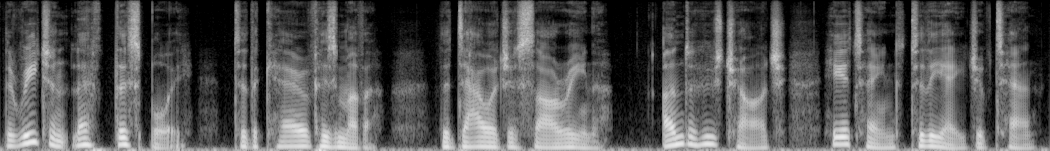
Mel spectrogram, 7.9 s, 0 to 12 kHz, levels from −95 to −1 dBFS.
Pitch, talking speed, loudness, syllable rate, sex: 105 Hz, 185 wpm, -18 LUFS, 5.6 syllables/s, male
